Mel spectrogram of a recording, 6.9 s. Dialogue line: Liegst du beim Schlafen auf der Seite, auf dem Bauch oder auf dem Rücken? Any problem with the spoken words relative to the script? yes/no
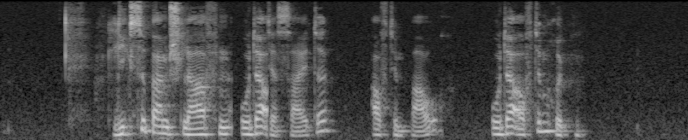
yes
